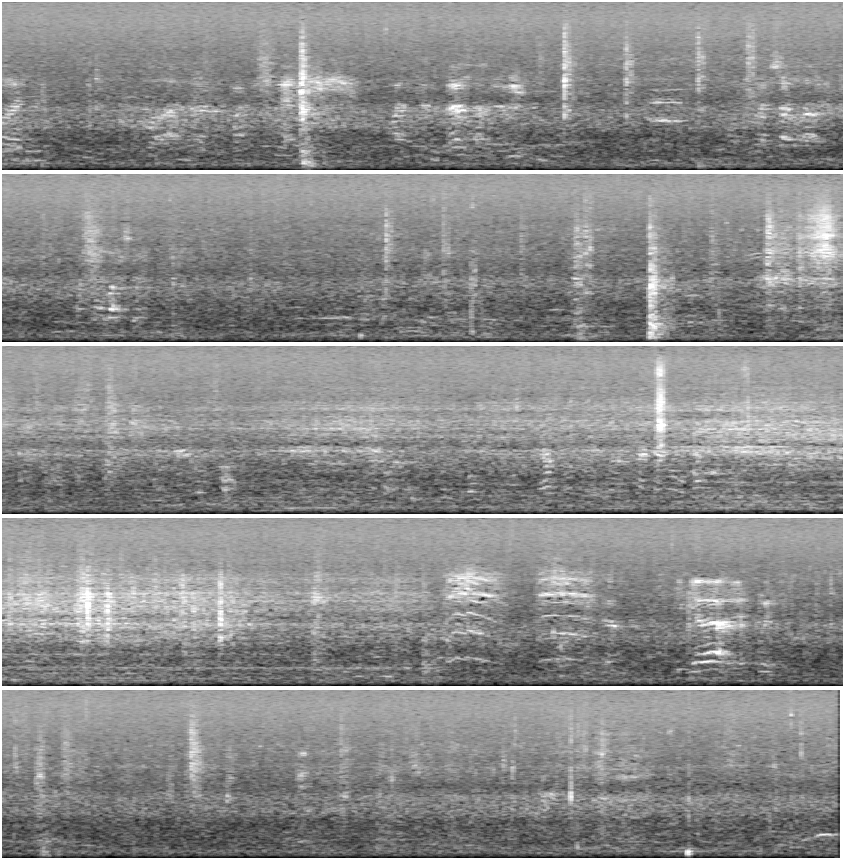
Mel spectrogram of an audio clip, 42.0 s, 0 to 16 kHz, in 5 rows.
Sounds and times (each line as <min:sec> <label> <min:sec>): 0:00.0 small roadworks 0:42.0
0:16.4 cars driving into the small cul-de-sac 0:29.6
